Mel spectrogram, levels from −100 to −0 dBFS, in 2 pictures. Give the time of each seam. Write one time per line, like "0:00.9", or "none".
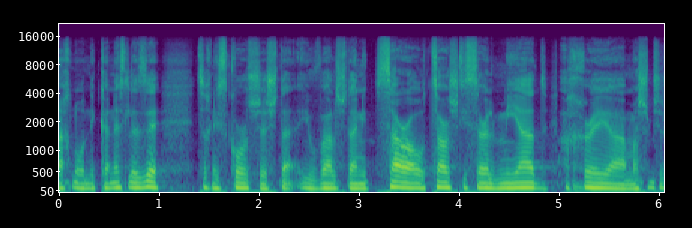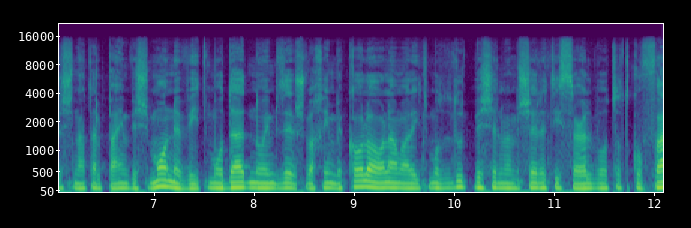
0:01.5
0:03.1
0:04.0
0:05.0
0:06.0
0:08.4
0:10.1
